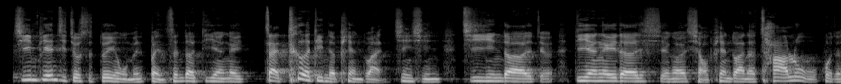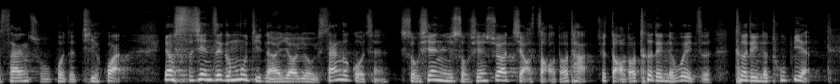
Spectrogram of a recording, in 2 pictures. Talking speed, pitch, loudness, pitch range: 305 characters per minute, 155 Hz, -22 LUFS, 135-185 Hz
